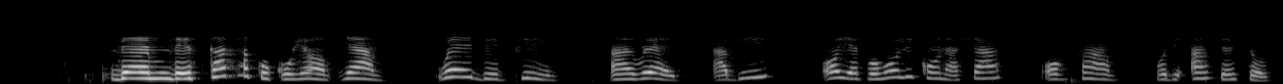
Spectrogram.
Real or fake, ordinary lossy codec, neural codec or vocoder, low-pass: real; AAC, 24 kbps; none; 3.6 kHz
